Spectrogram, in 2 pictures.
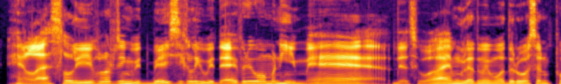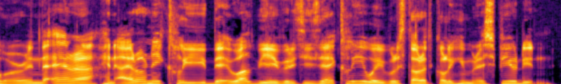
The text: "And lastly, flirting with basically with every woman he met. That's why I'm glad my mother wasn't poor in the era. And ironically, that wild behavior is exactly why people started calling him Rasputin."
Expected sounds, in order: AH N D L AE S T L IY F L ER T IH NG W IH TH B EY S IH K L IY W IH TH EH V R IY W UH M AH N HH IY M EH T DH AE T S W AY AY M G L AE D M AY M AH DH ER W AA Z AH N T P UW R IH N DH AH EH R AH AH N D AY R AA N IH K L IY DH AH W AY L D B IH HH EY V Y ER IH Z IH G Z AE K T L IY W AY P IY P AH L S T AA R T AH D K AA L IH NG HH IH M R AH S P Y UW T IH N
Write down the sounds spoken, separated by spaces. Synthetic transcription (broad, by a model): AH N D L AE S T L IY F L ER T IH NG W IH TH B EY S IH K L IY W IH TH EH V R IY W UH M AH N HH IY M EH T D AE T S W AY AY M G L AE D M AY M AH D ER W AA S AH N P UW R IH N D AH EH R AH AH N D AY R AA N IH K L IY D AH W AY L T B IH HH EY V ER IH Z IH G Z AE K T L IY W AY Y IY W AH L S T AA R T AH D K AA L IH NG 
